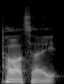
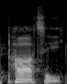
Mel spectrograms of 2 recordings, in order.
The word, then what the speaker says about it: Partey: I do think, even though it's pronounced Partey, I do really think anyone of a certain age should say party, because it just sounds like Martin Tyler is trying to sound down with the kids by saying Partey.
